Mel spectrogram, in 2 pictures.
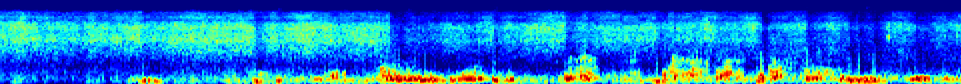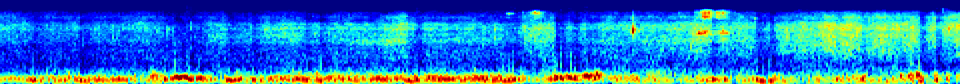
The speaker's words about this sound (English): Ah, the sounds of the ocean.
